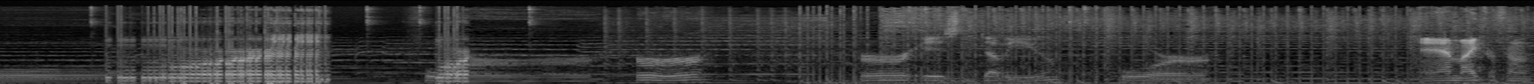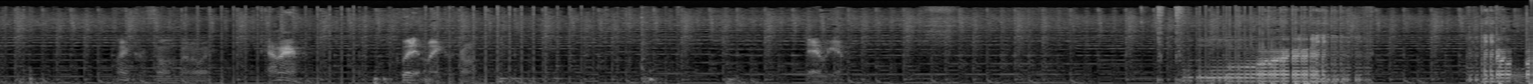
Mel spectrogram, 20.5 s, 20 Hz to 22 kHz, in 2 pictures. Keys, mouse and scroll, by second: 0.7-2.5 drag, 2.9 click, 6.1 click, 7.2 click, 17.9-20.4 drag.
